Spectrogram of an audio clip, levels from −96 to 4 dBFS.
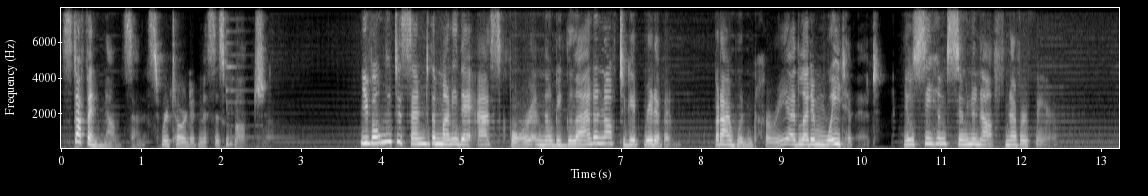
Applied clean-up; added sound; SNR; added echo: neural separator model SepFormer DNS4.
